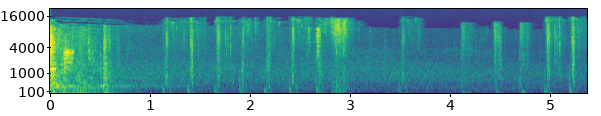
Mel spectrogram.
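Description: Footsteps patter quickly and lightly on the ground.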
